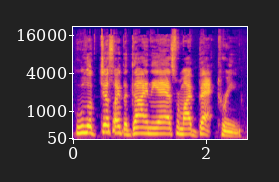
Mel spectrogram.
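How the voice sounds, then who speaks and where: A woman's voice: medium pitch, expressive, a little fast, no echo, clean studio sound, lightly acted. A woman playing a cranky, smug condo busybody in an audio comedy, blunt and scolding. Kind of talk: audio comedy drama acting.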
